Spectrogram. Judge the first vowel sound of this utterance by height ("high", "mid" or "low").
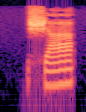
low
